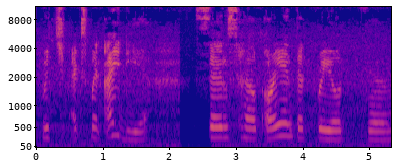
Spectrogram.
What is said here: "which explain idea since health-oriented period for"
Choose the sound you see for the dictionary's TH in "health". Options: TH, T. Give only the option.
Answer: T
